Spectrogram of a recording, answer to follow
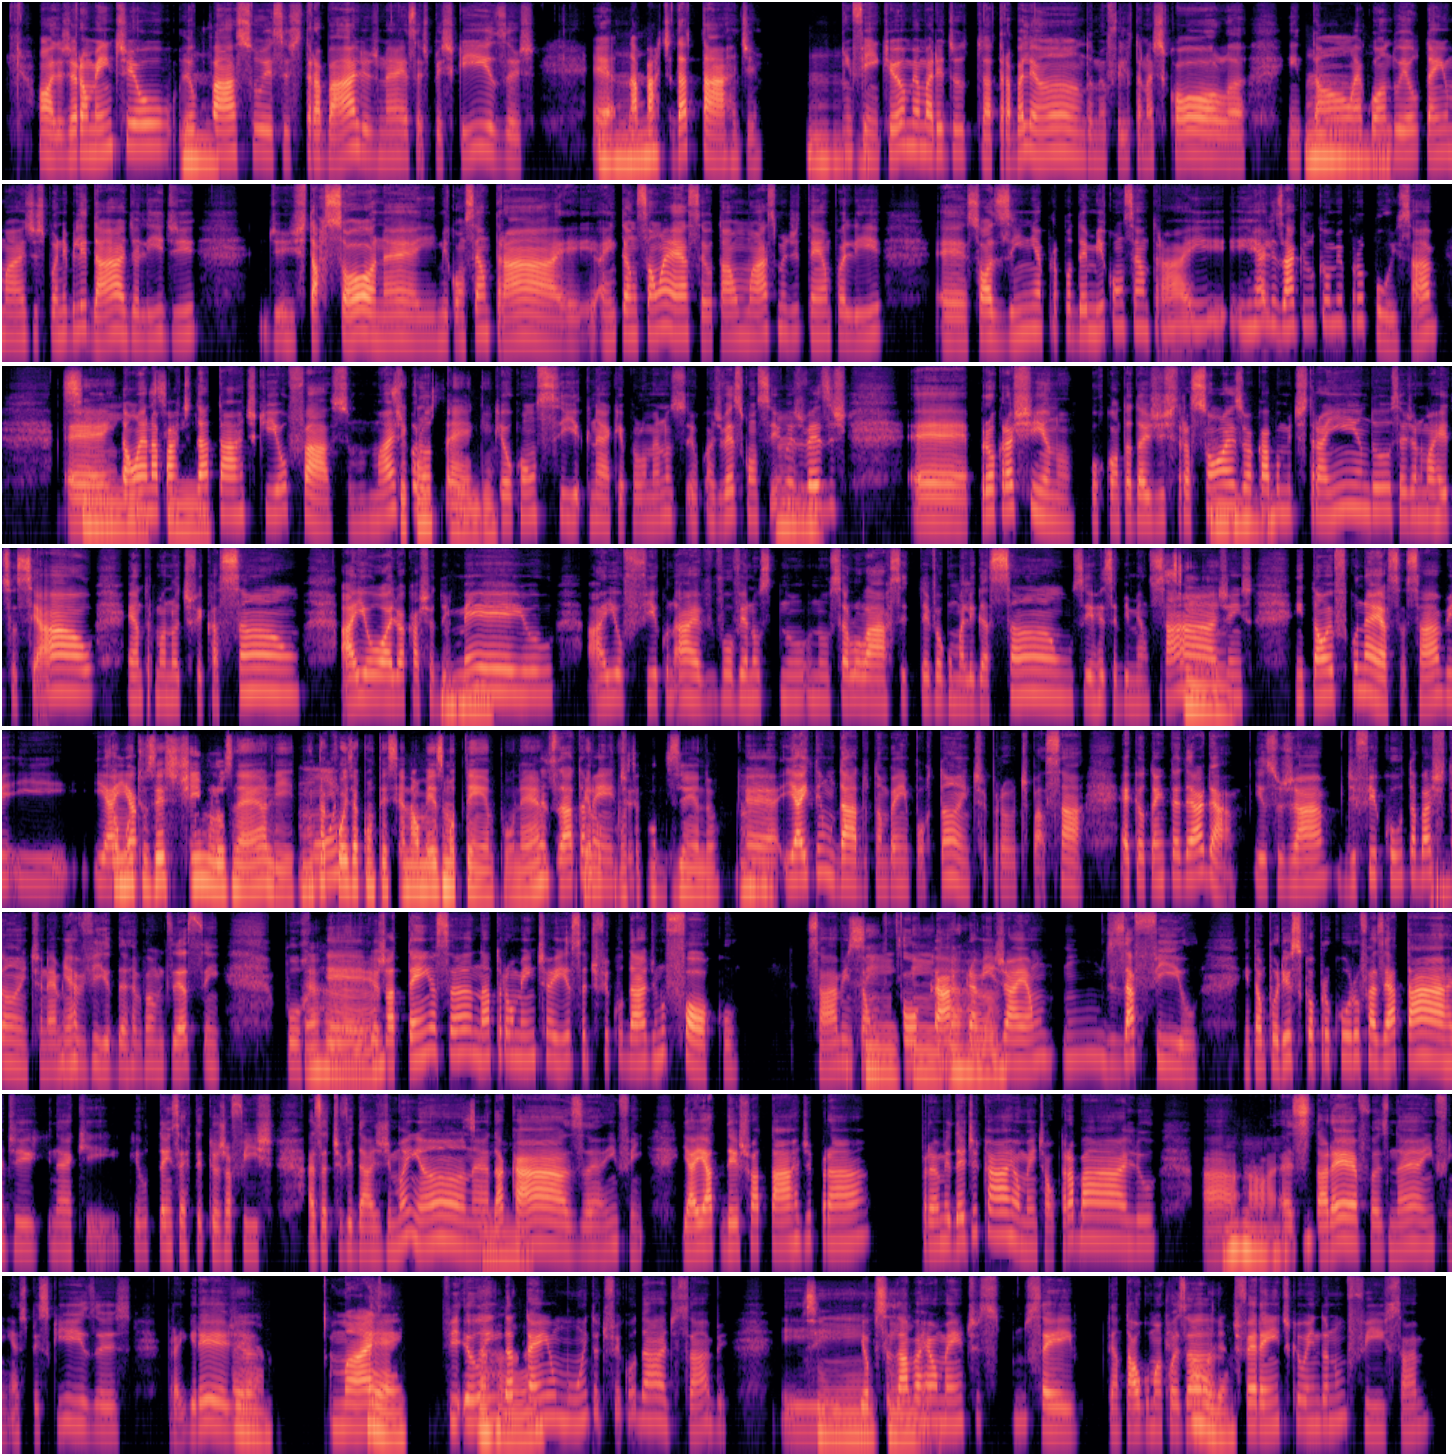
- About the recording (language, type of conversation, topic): Portuguese, advice, Como posso lidar com as distrações ao longo do dia e manter-me presente nas tarefas?
- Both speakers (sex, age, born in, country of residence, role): female, 45-49, Brazil, Portugal, user; female, 50-54, Brazil, United States, advisor
- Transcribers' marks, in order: none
